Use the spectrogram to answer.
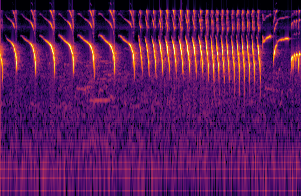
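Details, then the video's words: Canary song used to prompt other canaries to sing: loud descending whistled sweeps repeated about four per second, then a fast even trill of short notes, ending in a brief buzzy phrase. "BURUNG KENARI LANGSUNG RESPON GACOR DENGAN PANCINGAN KENARI INI!!"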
